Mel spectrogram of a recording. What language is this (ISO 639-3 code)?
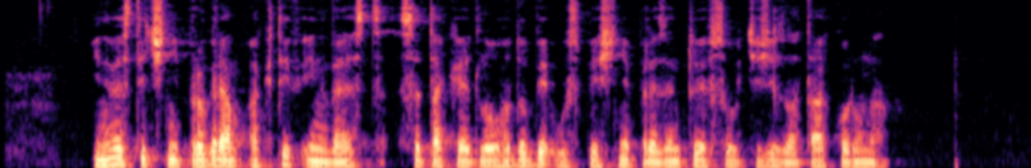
ces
